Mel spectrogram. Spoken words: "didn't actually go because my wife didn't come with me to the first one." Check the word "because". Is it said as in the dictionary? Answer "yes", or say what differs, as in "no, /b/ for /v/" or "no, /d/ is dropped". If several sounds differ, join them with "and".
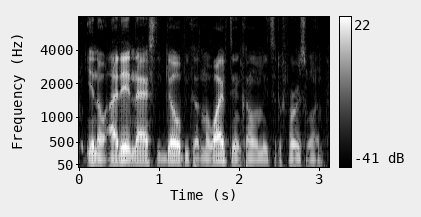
yes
